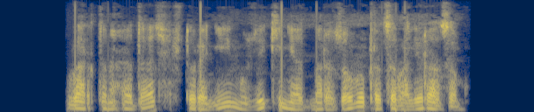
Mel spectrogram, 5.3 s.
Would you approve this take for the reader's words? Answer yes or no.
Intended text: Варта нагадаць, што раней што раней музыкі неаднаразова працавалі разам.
no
